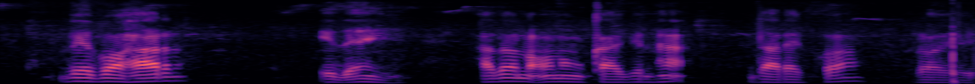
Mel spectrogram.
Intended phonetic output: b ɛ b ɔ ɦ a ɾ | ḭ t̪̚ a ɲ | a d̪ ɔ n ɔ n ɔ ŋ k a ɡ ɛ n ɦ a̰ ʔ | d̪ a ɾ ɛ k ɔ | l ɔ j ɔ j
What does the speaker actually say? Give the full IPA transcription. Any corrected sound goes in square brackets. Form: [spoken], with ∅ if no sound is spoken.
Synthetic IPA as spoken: b ɛ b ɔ ɦ a ɾ | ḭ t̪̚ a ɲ | a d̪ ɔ n ɔ n ɔ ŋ k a ɡ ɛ n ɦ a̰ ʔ | d̪ a ɾ ɛ k ɔ | [ɾ] ɔ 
